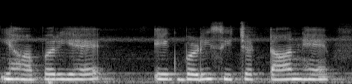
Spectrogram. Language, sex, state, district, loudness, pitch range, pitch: Hindi, female, Uttar Pradesh, Shamli, -14 LUFS, 235-245 Hz, 240 Hz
